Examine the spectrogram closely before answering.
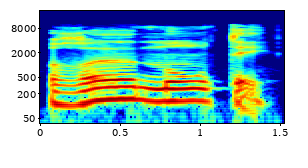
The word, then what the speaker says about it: remonter: Remonter. Okay, first E, re, and then nasal here, O-N, on, remonter. Remonter.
